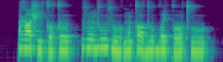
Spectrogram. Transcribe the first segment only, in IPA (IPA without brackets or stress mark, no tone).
ɣ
